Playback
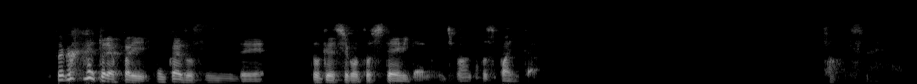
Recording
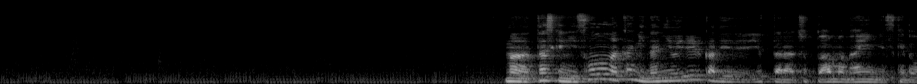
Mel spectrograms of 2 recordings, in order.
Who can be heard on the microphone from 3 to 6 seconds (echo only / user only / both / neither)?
user only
